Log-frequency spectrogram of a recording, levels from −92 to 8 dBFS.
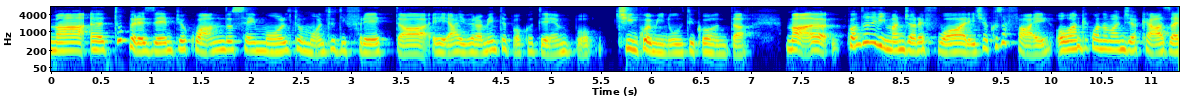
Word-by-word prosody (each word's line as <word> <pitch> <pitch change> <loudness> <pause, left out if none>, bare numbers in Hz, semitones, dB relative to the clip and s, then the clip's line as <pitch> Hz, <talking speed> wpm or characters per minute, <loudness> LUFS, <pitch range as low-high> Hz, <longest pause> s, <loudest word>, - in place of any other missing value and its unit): ma, 205 -1 +4
ehm, 215 -1 +1
tu, 240 +3 0
per - - +3
esempio, 195 +4 +1
quando 220 0 -1
sei 215 -2 -4
molto, 200 +4 -3
molto 180 +4 -6
di 200 -3 -9
fretta 175 -4 0
e 180 -1 -2
hai 175 +2 -1
veramente 200 +7 -3
poco 190 -1 -9
tempo, 175 +2 -6 0.2
5 230 -5 +3
minuti, 175 +1 -4
conta, 160 -6 -3 0.3
ma, 225 -1 +6
uhm, - - -16
quando 320 +7 +2
devi 365 -9 +2
mangiare 210 -2 +1
fuori, 185 -4 +2
cioè, 245 - -6
cosa 290 +11 -7
fai? 155 - -2
O 205 +3 +3
anche 240 +2 +1
quando 245 -3 -1
mangi 220 -1 -1
a 205 - -1
casa 185 0 +2
e - - +6
200 Hz, 185 wpm, -24 LUFS, 175-225 Hz, 0.3 s, ma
